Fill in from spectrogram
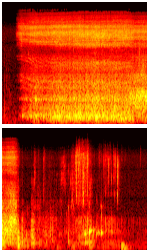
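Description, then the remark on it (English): Water gushes loudly and steadily into a water tank being filled, a fill that takes a little over three minutes, then cuts off with a little overflow, followed by softer splashing, trickling and a few clunks. “So we're going to fill the water.”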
